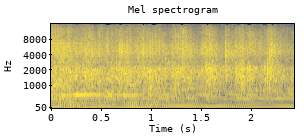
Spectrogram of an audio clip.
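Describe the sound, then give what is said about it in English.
Audience applause: a dense, steady wash of many hands clapping at once, holding an even level throughout, with a sustained low musical hum underneath. “Hey, can we give Steve, can still hear us, can we give Steve another big hand?”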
